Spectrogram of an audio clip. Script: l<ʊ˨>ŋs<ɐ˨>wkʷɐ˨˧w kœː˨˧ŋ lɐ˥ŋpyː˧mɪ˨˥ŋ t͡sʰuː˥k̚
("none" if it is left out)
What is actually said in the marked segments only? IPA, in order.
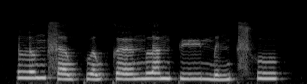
ʊ˥, ɐ˨

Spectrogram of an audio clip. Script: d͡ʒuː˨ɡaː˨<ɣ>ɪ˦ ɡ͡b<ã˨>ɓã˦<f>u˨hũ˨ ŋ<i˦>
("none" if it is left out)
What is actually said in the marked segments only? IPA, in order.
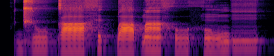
h, a˨, h, i˦

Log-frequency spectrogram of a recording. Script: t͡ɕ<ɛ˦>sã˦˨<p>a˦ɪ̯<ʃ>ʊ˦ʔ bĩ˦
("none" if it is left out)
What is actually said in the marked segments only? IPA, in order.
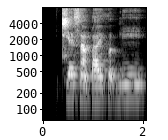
ɛ˦, p, θ

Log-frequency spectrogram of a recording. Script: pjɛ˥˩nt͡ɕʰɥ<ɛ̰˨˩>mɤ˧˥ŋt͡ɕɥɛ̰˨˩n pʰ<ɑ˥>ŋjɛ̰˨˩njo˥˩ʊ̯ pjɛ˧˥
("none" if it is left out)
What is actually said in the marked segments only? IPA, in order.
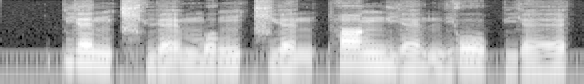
ɛ̰˨˩, ɑ˥

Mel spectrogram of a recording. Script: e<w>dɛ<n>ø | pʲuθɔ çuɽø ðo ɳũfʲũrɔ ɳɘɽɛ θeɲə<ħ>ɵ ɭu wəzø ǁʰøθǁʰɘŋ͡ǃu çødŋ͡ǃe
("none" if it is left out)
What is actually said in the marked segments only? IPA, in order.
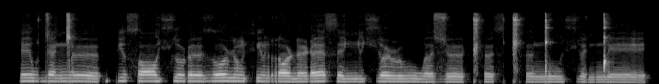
w, ŋ͡ǀ, ç

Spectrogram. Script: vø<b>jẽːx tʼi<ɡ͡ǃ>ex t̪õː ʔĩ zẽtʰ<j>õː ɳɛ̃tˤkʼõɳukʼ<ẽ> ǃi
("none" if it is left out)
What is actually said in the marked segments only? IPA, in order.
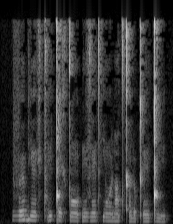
b, ǃ, j, ẽː

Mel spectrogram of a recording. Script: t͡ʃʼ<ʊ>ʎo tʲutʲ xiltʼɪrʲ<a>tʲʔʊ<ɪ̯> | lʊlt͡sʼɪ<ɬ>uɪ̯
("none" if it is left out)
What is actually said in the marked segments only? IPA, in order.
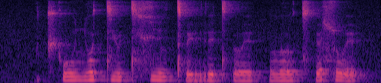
u, a, ɪ̯, ɬ

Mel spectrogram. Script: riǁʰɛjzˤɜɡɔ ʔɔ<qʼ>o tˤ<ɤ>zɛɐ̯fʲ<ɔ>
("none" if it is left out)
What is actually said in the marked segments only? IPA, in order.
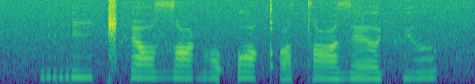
qʼ, ɤ, ɤ

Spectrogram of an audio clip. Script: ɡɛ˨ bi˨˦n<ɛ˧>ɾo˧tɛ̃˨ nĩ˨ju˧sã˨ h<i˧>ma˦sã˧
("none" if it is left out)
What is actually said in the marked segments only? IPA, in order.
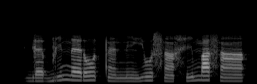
ɛ˧, i˨˦

